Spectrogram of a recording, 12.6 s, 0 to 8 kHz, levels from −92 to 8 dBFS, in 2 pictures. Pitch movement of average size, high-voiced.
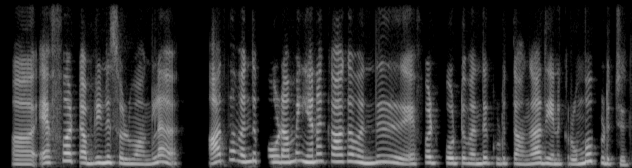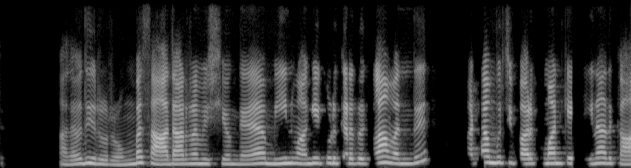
Yes: average, 3.4 semitones; high, 240 Hz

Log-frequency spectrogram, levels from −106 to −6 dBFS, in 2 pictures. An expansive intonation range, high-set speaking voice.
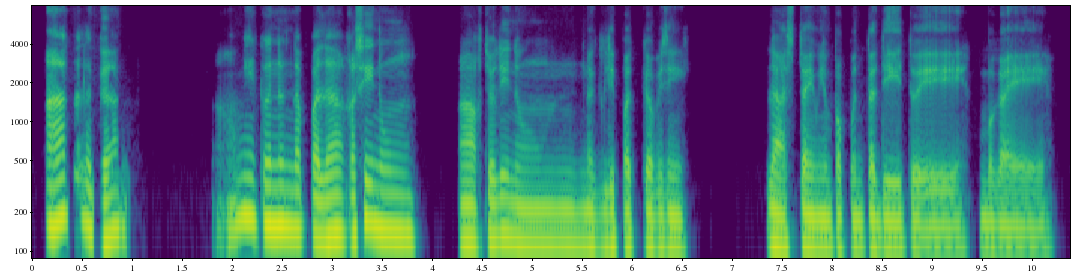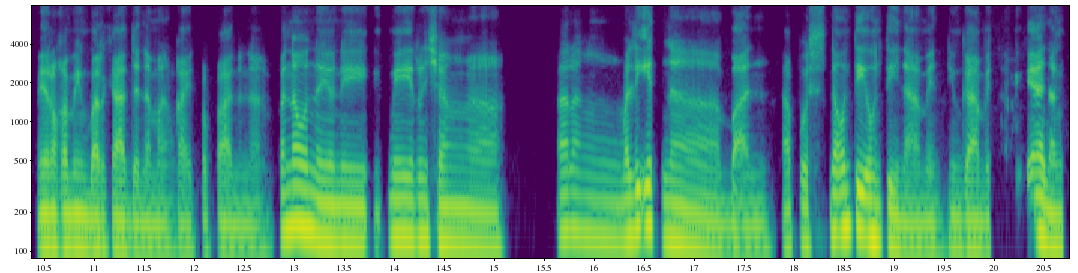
No: wide, 6.9 semitones; low, 100 Hz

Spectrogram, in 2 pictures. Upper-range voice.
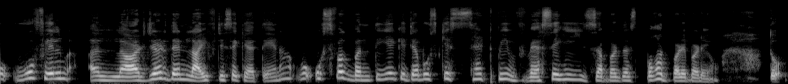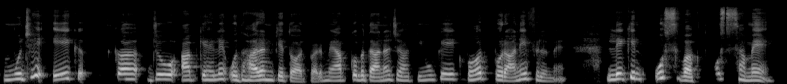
Yes: high, 210 Hz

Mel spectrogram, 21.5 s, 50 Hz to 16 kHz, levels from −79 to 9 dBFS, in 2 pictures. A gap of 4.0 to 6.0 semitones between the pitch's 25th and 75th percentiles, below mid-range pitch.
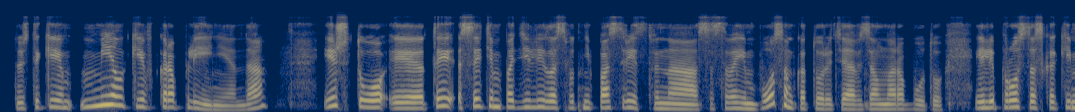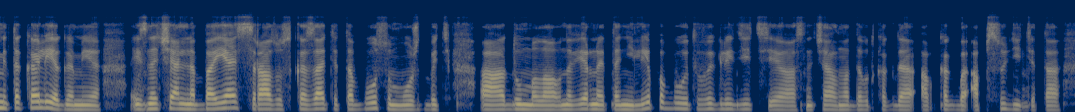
No: average, 5.1 semitones; medium, 165 Hz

